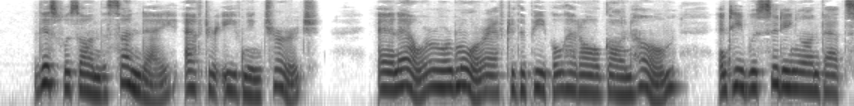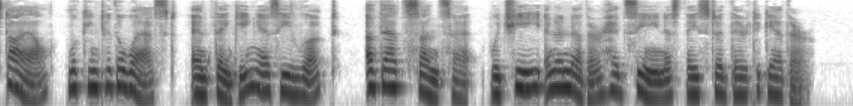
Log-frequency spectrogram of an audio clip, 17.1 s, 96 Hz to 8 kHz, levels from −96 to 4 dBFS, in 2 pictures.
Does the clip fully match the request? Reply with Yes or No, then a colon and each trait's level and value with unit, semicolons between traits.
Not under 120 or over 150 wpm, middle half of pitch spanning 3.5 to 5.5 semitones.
No: average, 170 wpm; average, 4.5 semitones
